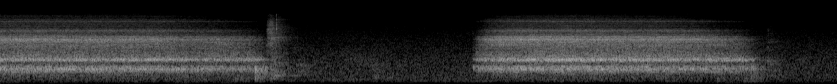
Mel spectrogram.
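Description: Air drawn hard through a hookah: two long, steady airy rushes of about three to four seconds each, the first ending a little under three seconds in and the second starting near five seconds in, with a quiet pause between.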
